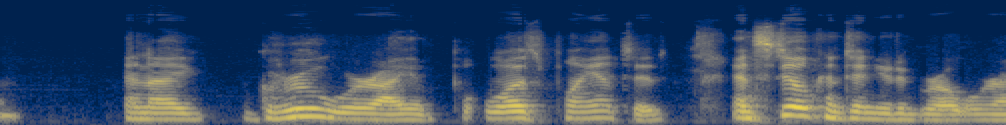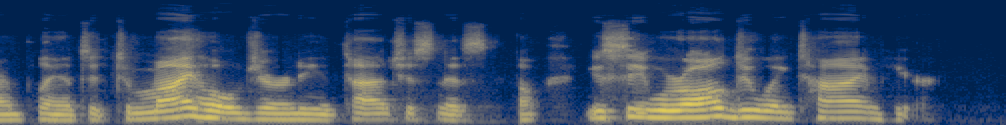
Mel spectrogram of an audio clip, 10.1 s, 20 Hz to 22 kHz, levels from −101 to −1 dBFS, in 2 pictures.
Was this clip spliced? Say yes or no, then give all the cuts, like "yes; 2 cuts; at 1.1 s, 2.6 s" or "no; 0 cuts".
yes; 1 cut; at 7.8 s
